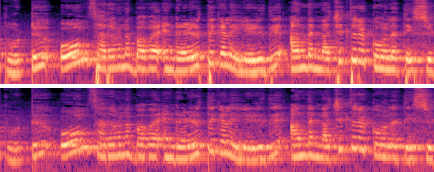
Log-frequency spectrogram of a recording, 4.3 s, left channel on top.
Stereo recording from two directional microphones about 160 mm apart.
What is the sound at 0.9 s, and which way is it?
A woman's voice, 25° left (ahead or behind).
